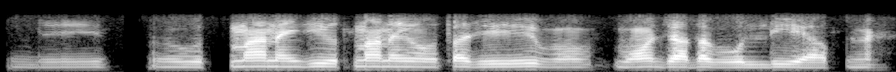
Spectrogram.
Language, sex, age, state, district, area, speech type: Hindi, male, 18-30, Madhya Pradesh, Seoni, urban, conversation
